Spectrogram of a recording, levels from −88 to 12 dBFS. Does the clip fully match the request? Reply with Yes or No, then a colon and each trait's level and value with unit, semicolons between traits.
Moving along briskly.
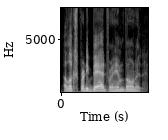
Yes: fast, 275 wpm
